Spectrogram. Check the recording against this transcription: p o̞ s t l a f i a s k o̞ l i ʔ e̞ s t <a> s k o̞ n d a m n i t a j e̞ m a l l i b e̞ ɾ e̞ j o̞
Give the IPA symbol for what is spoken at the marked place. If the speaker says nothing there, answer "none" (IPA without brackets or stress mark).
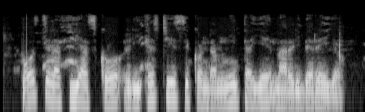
i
